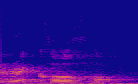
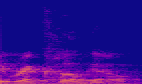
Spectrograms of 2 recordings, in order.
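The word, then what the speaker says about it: recojo: pick up the needle the present has a J in the yo form because it needs to be pronounced red Koho wrinkled hair Rico ho so you have to do that otherwise they Rico go red Quahog hey hey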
